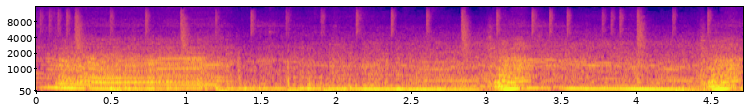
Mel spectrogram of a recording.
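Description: Honda Brio's swapped-in 1.5-litre four-cylinder i-VTEC engine from a 2021 Honda City, under way and heard from inside the stripped cabin. Its note drops in pitch at the start, runs fairly steady, and dips and recovers twice: once about three seconds in and again near the end.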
